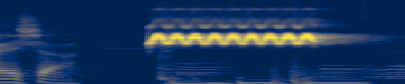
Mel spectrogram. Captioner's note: alarm ringing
